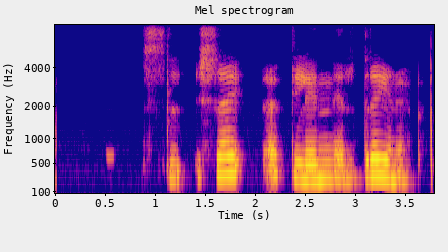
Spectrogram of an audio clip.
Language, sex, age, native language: Icelandic, female, 10, Icelandic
